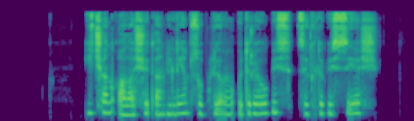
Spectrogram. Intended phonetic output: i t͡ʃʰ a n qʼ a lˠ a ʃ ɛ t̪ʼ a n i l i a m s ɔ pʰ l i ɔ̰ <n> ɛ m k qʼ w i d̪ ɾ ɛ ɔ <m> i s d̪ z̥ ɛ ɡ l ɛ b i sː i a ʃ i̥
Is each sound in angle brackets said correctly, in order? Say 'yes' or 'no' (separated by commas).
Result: no, no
